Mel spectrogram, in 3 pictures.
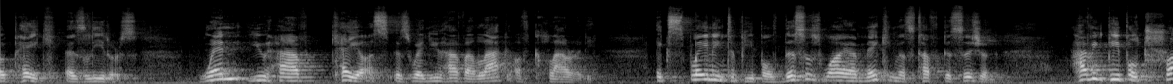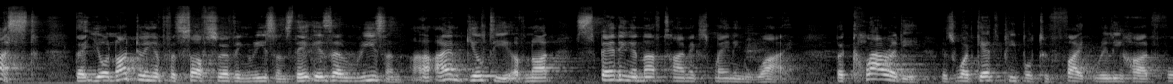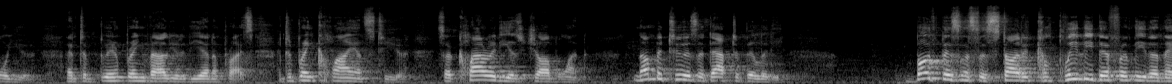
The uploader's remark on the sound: on stage earlier this week at the inaugural Wealth/Stack Conference in Scottsdale, Arizona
